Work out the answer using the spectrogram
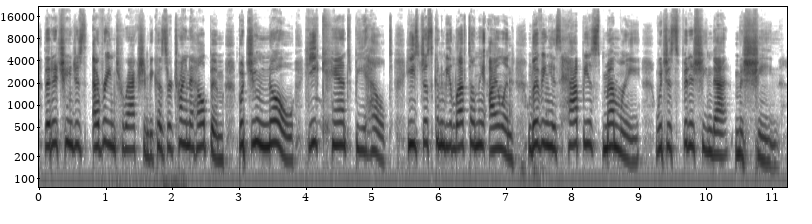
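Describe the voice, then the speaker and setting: Speaking in a high voice at normal speed with hardly any pauses, a woman critically dissects a plot twist during a lively group reaction show. She builds her analysis with rhetorical questions. The recording is dry and studio quality.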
